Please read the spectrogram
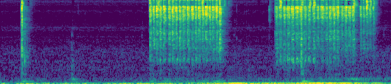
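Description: An Orbit Reader braille display refreshing after its power button is pressed and held: a single click, then two short bursts of rapid, dense ticking, like a soft crisp rattle. Fairly quiet, with no talking.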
